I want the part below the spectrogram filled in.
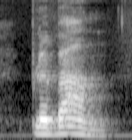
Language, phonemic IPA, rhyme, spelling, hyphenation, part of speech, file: Dutch, /pleːˈbaːn/, -aːn, plebaan, ple‧baan, noun, Nl-plebaan.ogg
- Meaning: a priest (in the Roman Catholic Church or the Old Catholic Church) who serves the parish attached to a cathedral (in the bishop’s stead); dean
